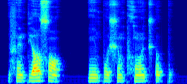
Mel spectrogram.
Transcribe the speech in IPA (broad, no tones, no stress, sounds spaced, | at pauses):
f ẽ pʲ ɯ u̯ sˤ õ | ĩ p o ʃ õ p x õ t͡ʃʼ o p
